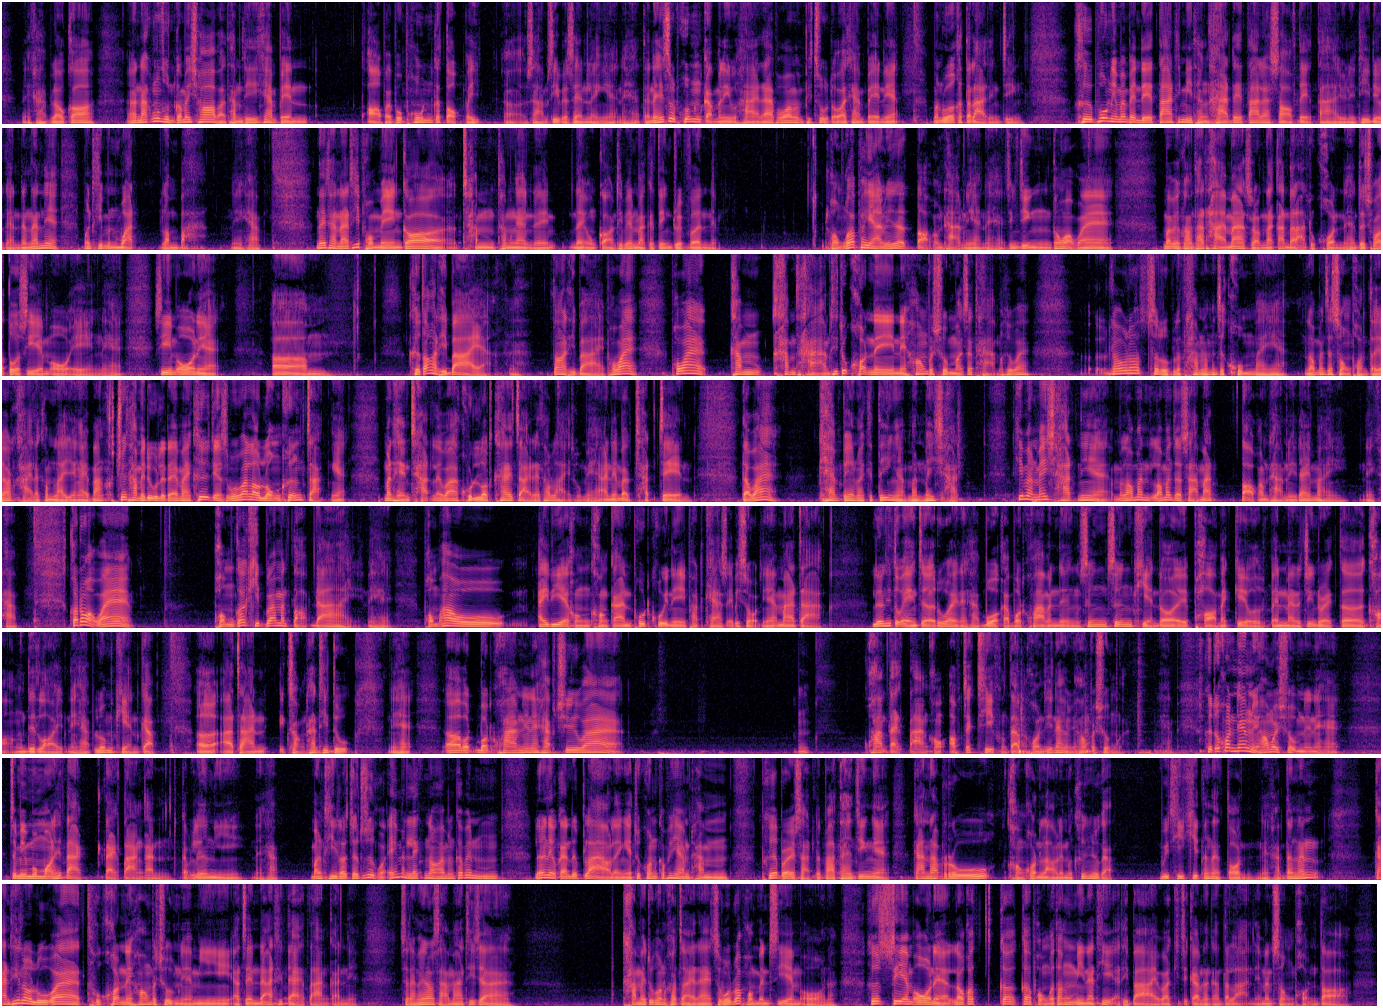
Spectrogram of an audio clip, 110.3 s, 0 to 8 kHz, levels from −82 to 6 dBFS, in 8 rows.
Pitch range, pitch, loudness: 85-120 Hz, 100 Hz, -16 LUFS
